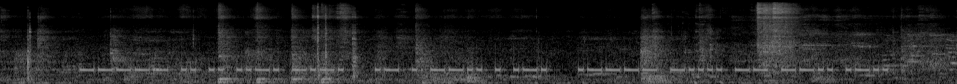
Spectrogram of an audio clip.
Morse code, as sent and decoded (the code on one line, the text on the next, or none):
----- .. .. ..-. -.-. / .- . --.. . .-. / .---- -.... -- --.. .-..
0IIFC AEZER 16MZL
